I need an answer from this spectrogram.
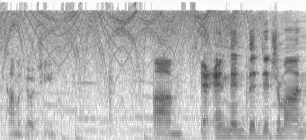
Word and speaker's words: Tamagotchi: Don't know how everyone I've known has been saying Tamagotchi all this time when the correct pronunciation is Tamagotchi.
